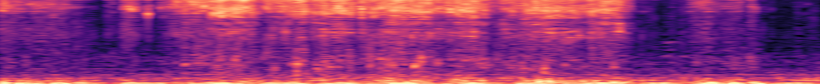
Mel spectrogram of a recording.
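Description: Blue sparkly tinsel garland strands of metallic plastic are held in both hands and squeezed and rubbed with the fingertips close to the microphone, possibly brushing the mic grille. A steady, bright crinkling rustle fills the clip over a soft low rumble, swelling and easing as the strands are worked.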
